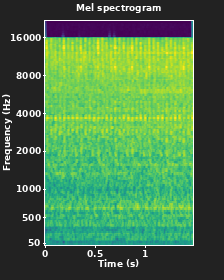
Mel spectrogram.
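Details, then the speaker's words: 2012 Mazda 3, 2-litre 148 hp engine, about 10,000 miles, automatic, engine cover on; even steady idle with faint fast regular pulse, no knocks or ticks; owner notes it vibrates somewhat at idle; normal idle. "It vibrates somewhat at idle. I don't think the camera picks it up, also partially because it has image stabilization."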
